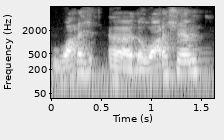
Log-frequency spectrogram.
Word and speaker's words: Wattisham: He went on to explain that the Wattisham, that in Wattisham, I think that's how you say that. I'm getting really stumped out of this word. Cece, can you help me out? It's Wattisham.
